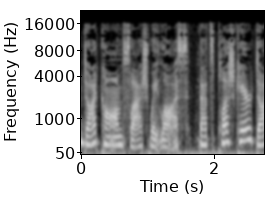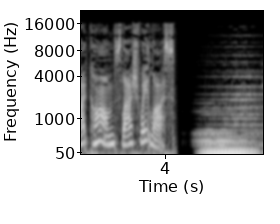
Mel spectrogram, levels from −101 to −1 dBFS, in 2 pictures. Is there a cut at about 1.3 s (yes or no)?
no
